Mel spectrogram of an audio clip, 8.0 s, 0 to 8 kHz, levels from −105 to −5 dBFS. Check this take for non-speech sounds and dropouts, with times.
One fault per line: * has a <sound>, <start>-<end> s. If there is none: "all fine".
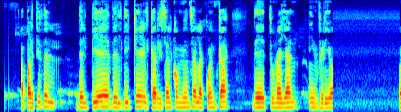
all fine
